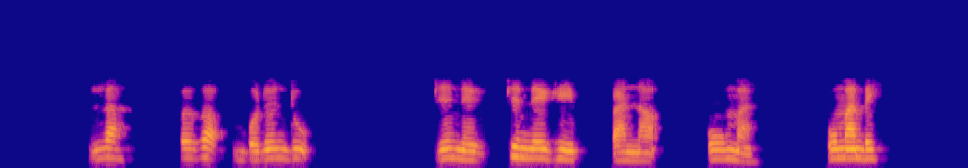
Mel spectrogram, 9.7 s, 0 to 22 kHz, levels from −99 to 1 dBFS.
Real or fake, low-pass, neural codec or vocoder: real; 3.6 kHz; none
